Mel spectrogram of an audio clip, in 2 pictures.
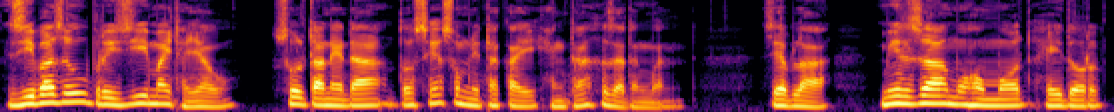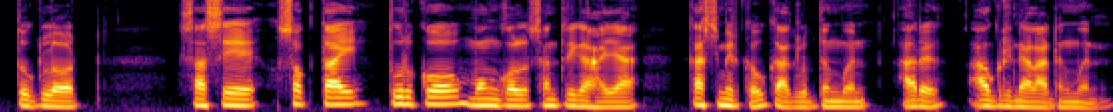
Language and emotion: Bodo, neutral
